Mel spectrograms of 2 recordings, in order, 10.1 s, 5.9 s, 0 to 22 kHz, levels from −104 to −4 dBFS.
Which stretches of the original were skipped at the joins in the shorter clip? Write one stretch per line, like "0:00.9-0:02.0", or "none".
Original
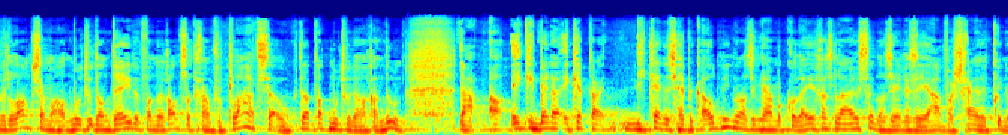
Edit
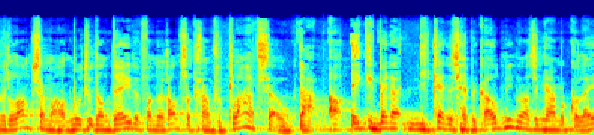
0:02.9-0:04.6
0:05.6-0:06.2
